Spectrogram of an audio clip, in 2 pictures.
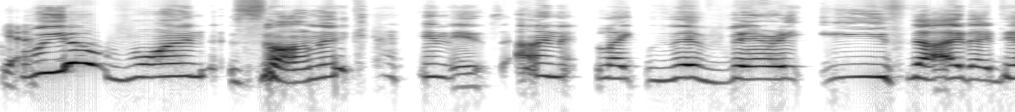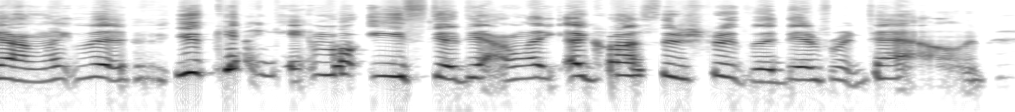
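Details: Dysarthria in a speaker who states they have cerebral palsy and that nothing can be done about it; finding: dysarthria (cerebral palsy).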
